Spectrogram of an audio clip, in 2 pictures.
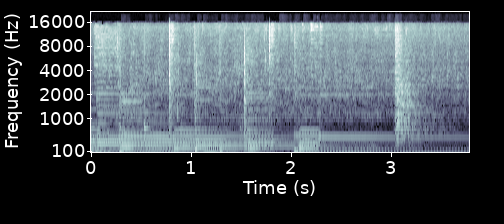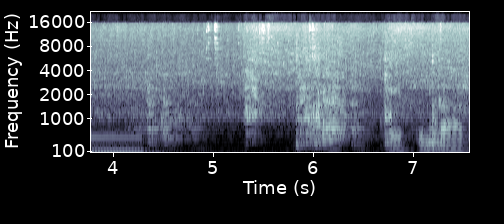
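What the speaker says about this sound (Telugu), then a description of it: "బాగా ఇలా కలిపేసుకుని పచ్చిరొయ్యలు కూడా వేసుకోవాలి." Raw prawns being stirred into a drumstick curry in a pan, with a loud sizzle and scraping stir strokes over the first four seconds, then quieter clinks and soft stirring.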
